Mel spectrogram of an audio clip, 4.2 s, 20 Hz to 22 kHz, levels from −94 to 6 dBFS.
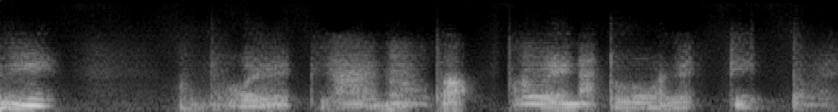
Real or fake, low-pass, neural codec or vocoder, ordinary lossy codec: fake; 19.8 kHz; codec, 44.1 kHz, 0.9 kbps, DAC; none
